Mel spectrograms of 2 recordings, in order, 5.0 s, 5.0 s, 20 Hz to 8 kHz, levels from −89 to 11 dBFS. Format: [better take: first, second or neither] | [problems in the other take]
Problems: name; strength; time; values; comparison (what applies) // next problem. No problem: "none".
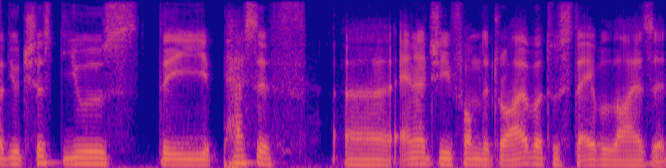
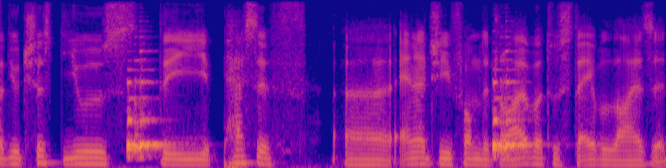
first | background sound (Bowed string instrument); 5 dB above the speech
